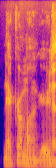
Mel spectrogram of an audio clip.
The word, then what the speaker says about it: Necromonger: And then the Necromonger show up and they take Kyra. Did I say it right? Necromongers.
